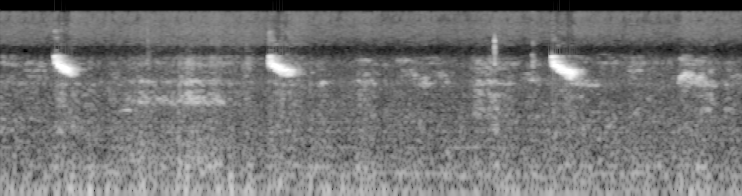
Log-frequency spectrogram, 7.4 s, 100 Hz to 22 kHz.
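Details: Wren nestlings, four newly hatched babies in a nest in a barn, summer afternoon of July 8, 2023: short, high, downward-sliding chirps repeated about every two to three seconds, with a few fainter notes between them over a steady background hiss.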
